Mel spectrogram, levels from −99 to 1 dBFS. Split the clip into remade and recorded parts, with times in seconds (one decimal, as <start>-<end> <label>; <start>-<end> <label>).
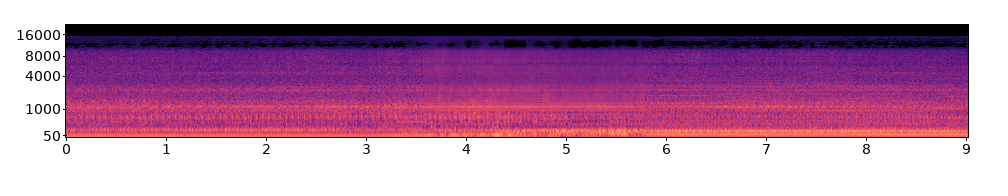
0.0-3.6 recorded; 3.6-5.8 remade; 5.8-9.0 recorded

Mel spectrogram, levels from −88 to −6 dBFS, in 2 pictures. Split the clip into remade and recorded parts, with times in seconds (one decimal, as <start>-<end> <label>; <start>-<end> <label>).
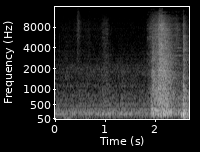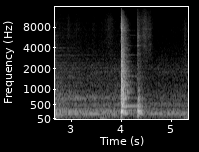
0.0-3.2 remade; 3.2-5.4 recorded

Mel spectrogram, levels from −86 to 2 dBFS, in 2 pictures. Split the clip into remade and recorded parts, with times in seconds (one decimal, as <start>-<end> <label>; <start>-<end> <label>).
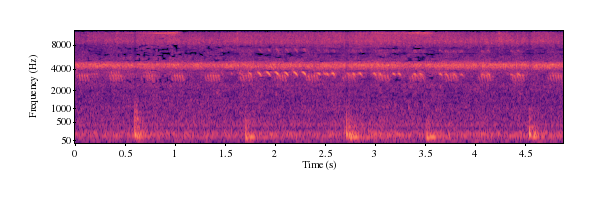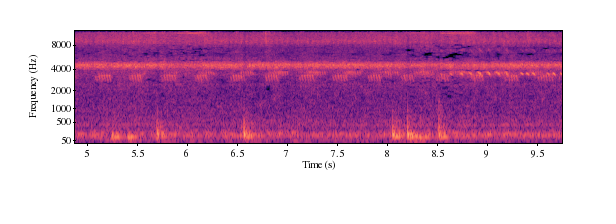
0.0-2.5 recorded; 2.5-3.1 remade; 3.1-8.7 recorded; 8.7-9.2 remade; 9.2-9.8 recorded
